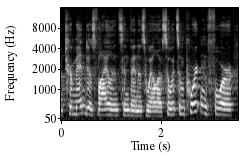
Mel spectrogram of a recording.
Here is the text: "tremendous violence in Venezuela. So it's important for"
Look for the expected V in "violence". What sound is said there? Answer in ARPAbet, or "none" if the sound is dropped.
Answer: V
